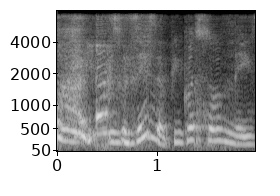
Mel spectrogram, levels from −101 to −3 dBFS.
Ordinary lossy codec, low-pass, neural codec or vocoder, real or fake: none; 7.2 kHz; codec, 16 kHz, 1.1 kbps, Voila-Tokenizer; fake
